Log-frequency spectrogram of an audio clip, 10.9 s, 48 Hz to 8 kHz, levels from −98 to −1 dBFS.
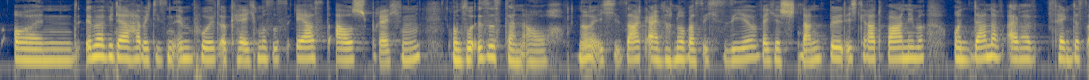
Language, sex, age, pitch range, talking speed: German, female, 30-49, 180-210 Hz, 205 wpm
